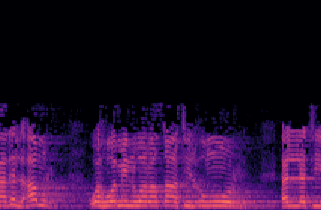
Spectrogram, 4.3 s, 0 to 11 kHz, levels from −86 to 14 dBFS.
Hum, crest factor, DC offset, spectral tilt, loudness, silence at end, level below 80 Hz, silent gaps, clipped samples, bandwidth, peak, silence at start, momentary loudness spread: none; 14 dB; under 0.1%; -9 dB/octave; -23 LUFS; 0 s; -70 dBFS; none; under 0.1%; 5.8 kHz; -8 dBFS; 0 s; 12 LU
